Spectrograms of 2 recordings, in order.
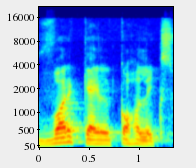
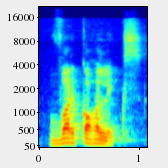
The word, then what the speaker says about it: workaholics: Last question of this day is, why do some people become work alcoholics? Workaholics. Right pronunciation, workaholics.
